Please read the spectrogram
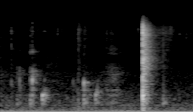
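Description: One sharp slap of hands striking together near the end, the loudest sound, made while signing. Before it come a few faint short clicks of the signer's hands and mouth.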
